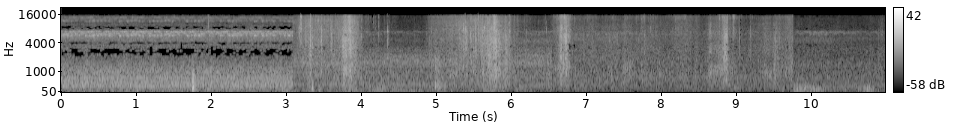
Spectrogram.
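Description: A steady high whine over a low hum, which cuts off suddenly about three seconds in. Then several short swishes of nylon parachute canopy and lines being pulled and gathered by hand.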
